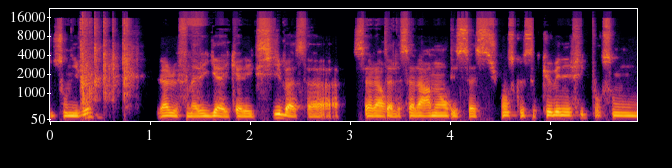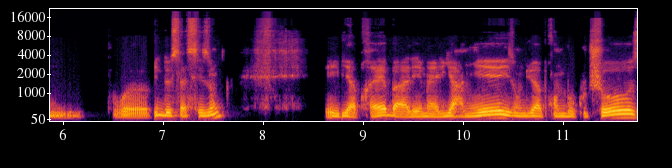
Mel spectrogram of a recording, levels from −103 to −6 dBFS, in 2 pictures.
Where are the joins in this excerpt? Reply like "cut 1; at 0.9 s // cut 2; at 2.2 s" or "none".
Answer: cut 1; at 1.4 s // cut 2; at 2.9 s // cut 3; at 3.3 s // cut 4; at 4.0 s // cut 5; at 4.8 s // cut 6; at 6.9 s // cut 7; at 8.8 s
